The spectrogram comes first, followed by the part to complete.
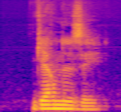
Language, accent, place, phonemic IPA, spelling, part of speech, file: French, France, Paris, /ɡɛʁ.nə.zɛ/, Guernesey, proper noun, LL-Q150 (fra)-Guernesey.wav
- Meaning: Guernsey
